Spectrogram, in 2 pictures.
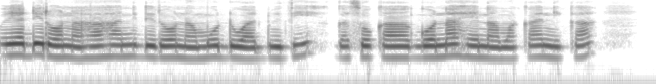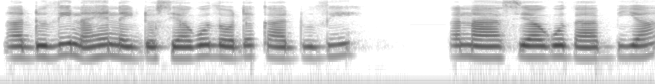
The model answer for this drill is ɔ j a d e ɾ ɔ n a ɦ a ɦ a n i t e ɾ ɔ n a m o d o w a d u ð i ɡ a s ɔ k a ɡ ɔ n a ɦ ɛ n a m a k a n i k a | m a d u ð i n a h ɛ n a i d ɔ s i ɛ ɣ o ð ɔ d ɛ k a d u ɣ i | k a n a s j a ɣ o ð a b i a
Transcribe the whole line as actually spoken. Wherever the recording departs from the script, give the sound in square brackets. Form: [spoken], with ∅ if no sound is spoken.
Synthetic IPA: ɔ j a d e ɾ ɔ n a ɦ a ɦ a n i [d] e ɾ ɔ n a m o d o w a d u ð i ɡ a s ɔ k a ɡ ɔ n a ɦ ɛ n a m a k a n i k a | [n] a d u ð i n a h ɛ n a i d ɔ s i [a] ɣ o ð ɔ d ɛ k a d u [ð] i | k a n a s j a ɣ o ð a b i a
